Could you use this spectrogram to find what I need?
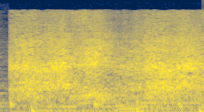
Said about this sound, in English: A crowd of supporters in Fayetteville, North Carolina is chanting, "Fill that seat."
